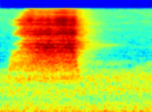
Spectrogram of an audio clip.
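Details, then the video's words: Single drawn-out, raspy hissing screech from an owl, loud and breathy for most of a second, then fading into quiet low background noise. "OWLS SOUNDS"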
